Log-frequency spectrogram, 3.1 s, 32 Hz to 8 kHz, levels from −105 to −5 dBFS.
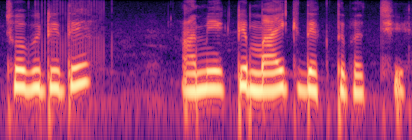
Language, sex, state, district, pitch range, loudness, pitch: Bengali, female, Tripura, Dhalai, 225-255 Hz, -14 LUFS, 240 Hz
